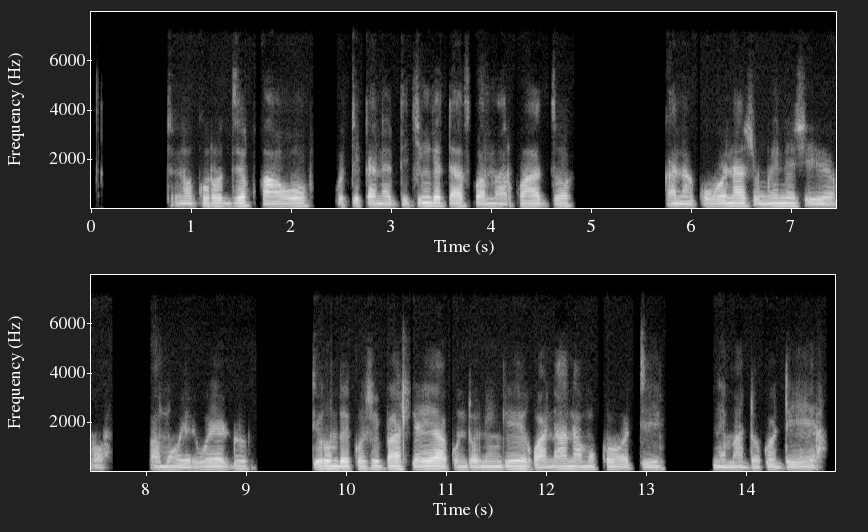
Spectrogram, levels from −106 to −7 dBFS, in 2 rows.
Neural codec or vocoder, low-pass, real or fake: codec, 16 kHz, 6 kbps, DAC; 7.2 kHz; fake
